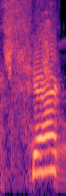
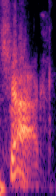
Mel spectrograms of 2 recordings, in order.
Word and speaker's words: Shaq: It was Shock. It was Shaq. Shaq, not Shock.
